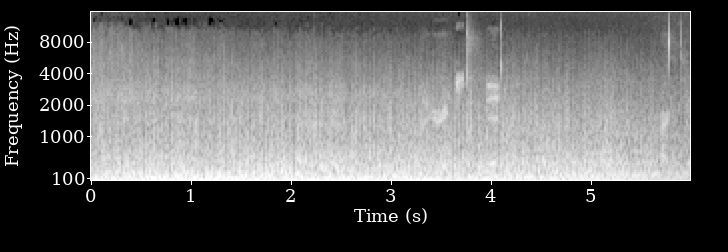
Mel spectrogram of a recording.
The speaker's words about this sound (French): Voilà, c'était le son de la mission Osiris Rex partie en 2016 de Cap Canaveral en Floride. Cette mission euh, américaine, elle est partie elle, vers l'astéroïde Bennu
